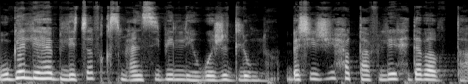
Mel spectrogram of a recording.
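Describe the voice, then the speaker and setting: Fairly high in pitch, a woman talks at a fairly quick pace with fairly even intonation and a Moroccan accent. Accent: Moroccan Darija. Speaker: storyteller. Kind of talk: true crime story narration. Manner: suspenseful.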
